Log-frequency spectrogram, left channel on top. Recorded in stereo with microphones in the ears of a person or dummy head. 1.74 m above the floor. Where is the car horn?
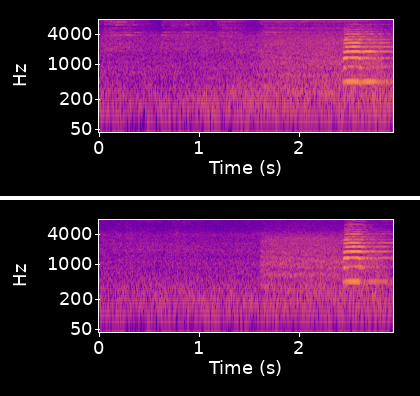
25° right (ahead or behind), 2.5 m; by 2.9 s 10° left (ahead or behind), 1.4 m.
